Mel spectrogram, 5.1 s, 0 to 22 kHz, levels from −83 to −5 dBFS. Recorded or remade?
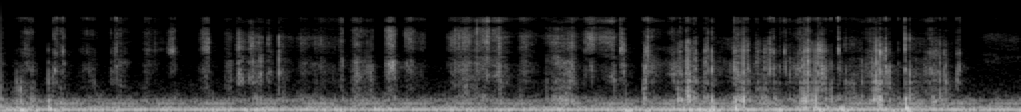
recorded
